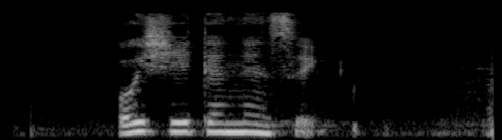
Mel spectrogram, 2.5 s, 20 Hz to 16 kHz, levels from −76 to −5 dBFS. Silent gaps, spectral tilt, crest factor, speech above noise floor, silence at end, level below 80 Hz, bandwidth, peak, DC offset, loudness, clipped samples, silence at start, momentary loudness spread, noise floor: none; -3.5 dB/octave; 18 dB; 33 dB; 0.05 s; -78 dBFS; 11.5 kHz; -14 dBFS; under 0.1%; -28 LUFS; under 0.1%; 0.6 s; 13 LU; -61 dBFS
